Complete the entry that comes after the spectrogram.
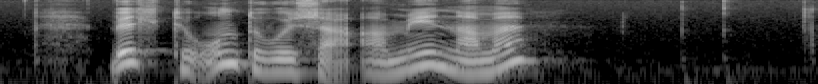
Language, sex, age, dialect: Faroese, female, 36-60, Norðuroyggjar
